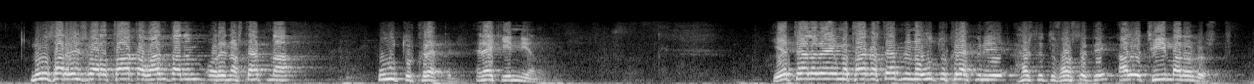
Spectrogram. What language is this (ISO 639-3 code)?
isl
